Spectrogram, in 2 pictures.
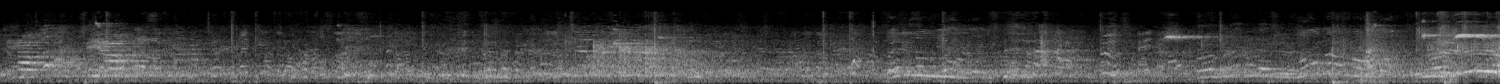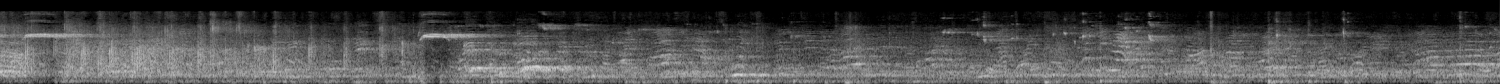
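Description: Young girls call out and shout to each other.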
